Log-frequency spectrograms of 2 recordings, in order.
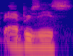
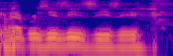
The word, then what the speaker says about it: Abruzzese: I say it how you just said it, Abruzzese. – Oh, okay. – I think I used to say it like Abruzzese.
